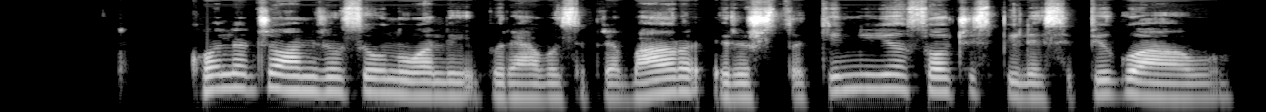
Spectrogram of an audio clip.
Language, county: Lithuanian, Panevėžys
